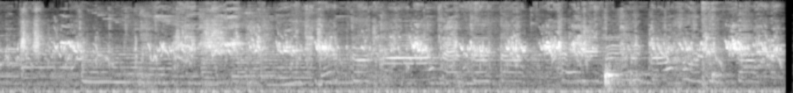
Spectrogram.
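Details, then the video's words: Happy budgerigar chirping: rapid bright chirps and squawky twitters repeated about twice a second, with steady musical tones playing underneath throughout. "Happy budgie chirping sound"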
